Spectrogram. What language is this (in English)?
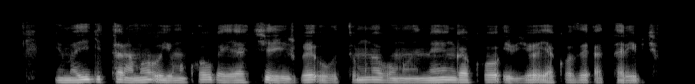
Kinyarwanda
